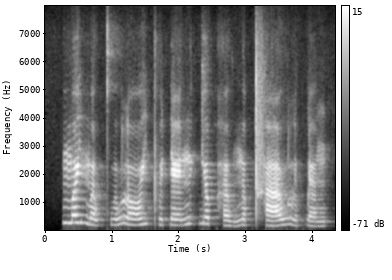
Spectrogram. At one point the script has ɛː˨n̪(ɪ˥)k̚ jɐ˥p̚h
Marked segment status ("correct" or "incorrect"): correct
